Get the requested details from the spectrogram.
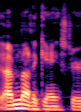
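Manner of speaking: normal talking voice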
